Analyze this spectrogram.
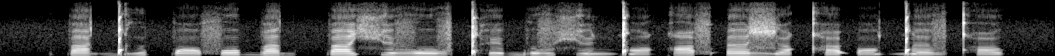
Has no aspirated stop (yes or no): no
